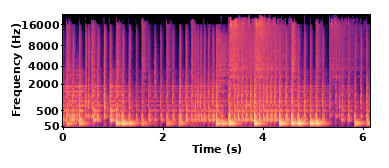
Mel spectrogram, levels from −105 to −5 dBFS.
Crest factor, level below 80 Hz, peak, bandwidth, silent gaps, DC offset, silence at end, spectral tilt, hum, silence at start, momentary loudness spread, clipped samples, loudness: 18 dB; -52 dBFS; -4 dBFS; over 20 kHz; none; under 0.1%; 0 s; -5 dB/octave; none; 0 s; 13 LU; under 0.1%; -23 LUFS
